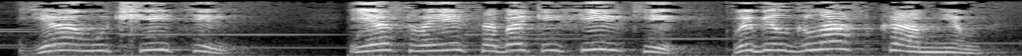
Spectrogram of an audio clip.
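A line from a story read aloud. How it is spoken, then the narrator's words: Shouting. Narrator (Russian): кричал один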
